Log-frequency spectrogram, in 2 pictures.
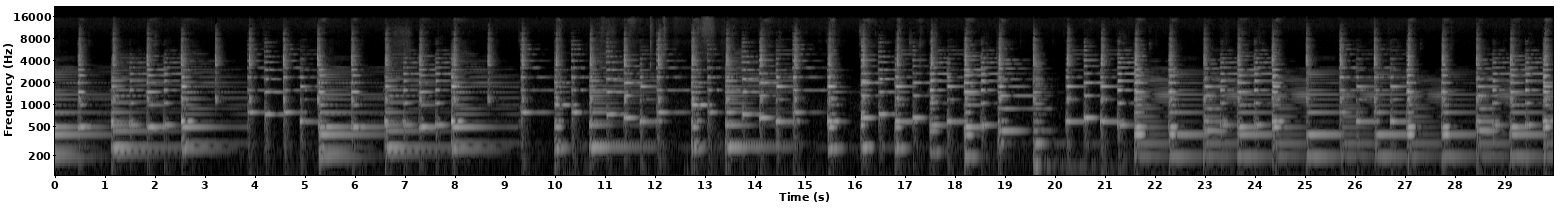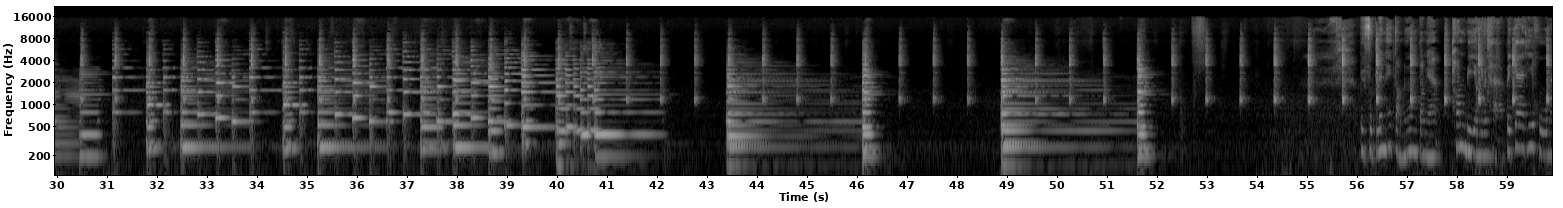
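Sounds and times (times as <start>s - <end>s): upright piano playing: 0.0s - 47.4s, 48.0s - 52.7s.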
